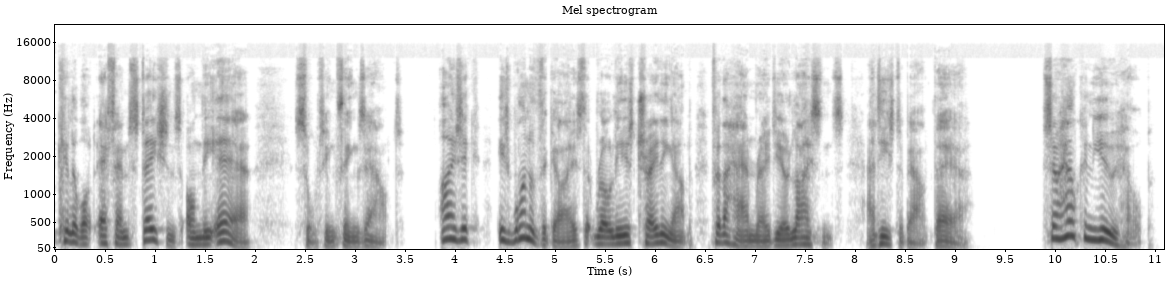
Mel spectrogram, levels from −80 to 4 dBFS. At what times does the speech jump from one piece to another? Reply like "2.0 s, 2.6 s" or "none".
2.3 s, 8.4 s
